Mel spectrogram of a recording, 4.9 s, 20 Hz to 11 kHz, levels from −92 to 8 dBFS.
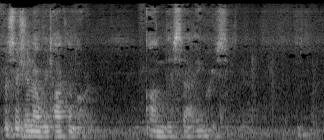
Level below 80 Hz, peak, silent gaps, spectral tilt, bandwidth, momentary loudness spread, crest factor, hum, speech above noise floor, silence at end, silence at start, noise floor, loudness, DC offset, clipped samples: -60 dBFS; -2 dBFS; none; -2 dB/octave; 10.5 kHz; 26 LU; 26 dB; none; 22 dB; 0 s; 0 s; -46 dBFS; -22 LUFS; under 0.1%; under 0.1%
